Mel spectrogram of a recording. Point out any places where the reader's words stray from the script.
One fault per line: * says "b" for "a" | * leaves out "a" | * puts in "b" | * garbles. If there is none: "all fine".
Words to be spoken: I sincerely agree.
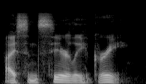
all fine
